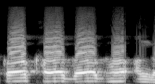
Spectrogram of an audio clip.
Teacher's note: इसको बोलने पर इसका आवाज जो है कंठ से आता है, डायरेक्ट कंठ से आता है।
